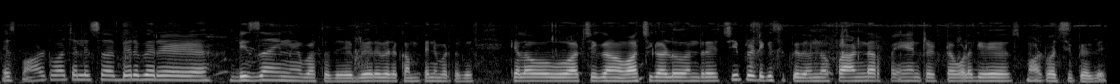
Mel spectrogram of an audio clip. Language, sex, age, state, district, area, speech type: Kannada, male, 18-30, Karnataka, Udupi, rural, spontaneous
